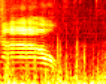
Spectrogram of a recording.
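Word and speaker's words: เก้า: And 9, which took me the longest to remember, is Cow. G-A-A-O. Cow.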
